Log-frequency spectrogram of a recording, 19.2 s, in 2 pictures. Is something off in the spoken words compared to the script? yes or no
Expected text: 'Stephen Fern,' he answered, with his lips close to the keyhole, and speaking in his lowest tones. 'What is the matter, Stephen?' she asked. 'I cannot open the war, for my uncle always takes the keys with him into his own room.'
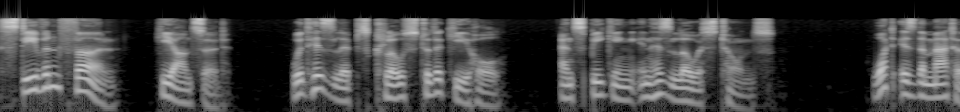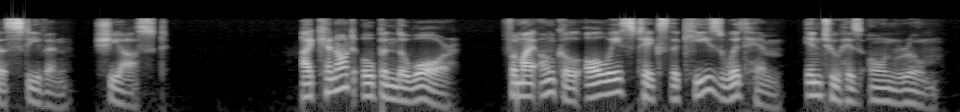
no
